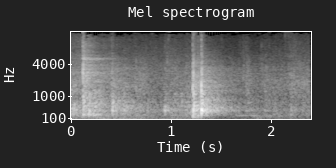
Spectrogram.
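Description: Gift-wrap tissue paper rustling and crackling as a present is unwrapped, with a short sharp crackle at the start and a louder one a little over a second in.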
